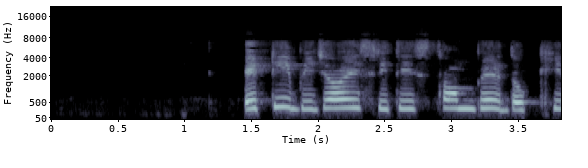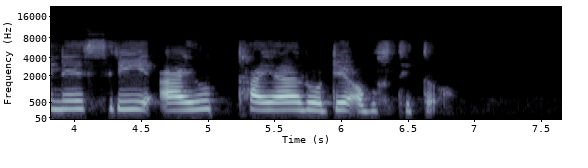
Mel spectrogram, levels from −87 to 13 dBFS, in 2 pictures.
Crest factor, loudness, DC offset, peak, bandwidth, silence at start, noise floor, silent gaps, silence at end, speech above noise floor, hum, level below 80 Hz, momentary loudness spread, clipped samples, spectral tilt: 16 dB; -22 LUFS; under 0.1%; -6 dBFS; 7.6 kHz; 1.45 s; -84 dBFS; none; 0.95 s; 62 dB; none; -78 dBFS; 12 LU; under 0.1%; -3.5 dB/octave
